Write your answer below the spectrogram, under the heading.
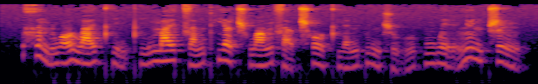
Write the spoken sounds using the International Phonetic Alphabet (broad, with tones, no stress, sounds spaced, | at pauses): x ə˥˩ n ɻ w ɔ˧˥ l w a˧˥ ɪ̯ t̪ʰ ḭ˨˩ n pʰ i˧˥ m a˥ ɪ̯ t͡s a˧˥ n pʰ j ɛ˥˩ ʈ͡ʂʰ w ɑ˧˥ ŋ s ä̰˨˩ ʈ͡ʂʰ o˥˩ ʊ̯ t̪ʰ j ɛ˧˥ n p i˥˩ ŋ ʂ ṵ˨˩˦ | m w ḛ˨˩ ɪ̯ l y˥˧ n ʈ͡ʂ ɻ̩˥˩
